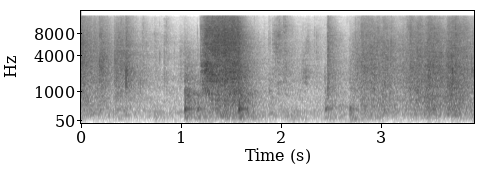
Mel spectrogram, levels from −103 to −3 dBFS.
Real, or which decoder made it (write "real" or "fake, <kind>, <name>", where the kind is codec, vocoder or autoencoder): real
